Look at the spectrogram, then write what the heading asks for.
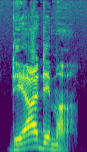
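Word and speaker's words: διάδημα: So let's have the Strong's pronunciation. Strong's G 1238. Diadema.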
